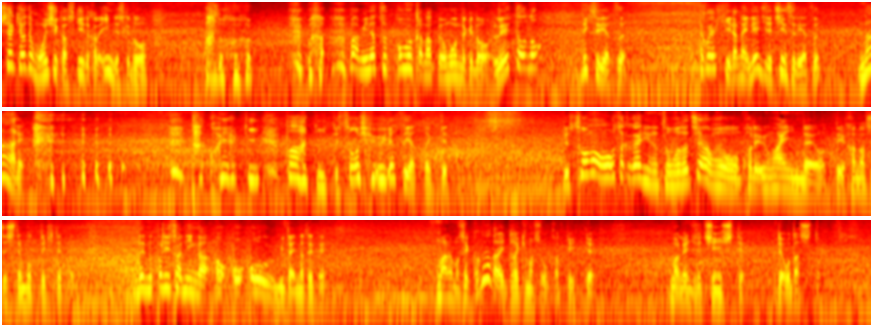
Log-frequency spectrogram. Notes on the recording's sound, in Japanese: 2020年2月ごろに録音したお蔵出し音源をサルベージ！外を歩きながら。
